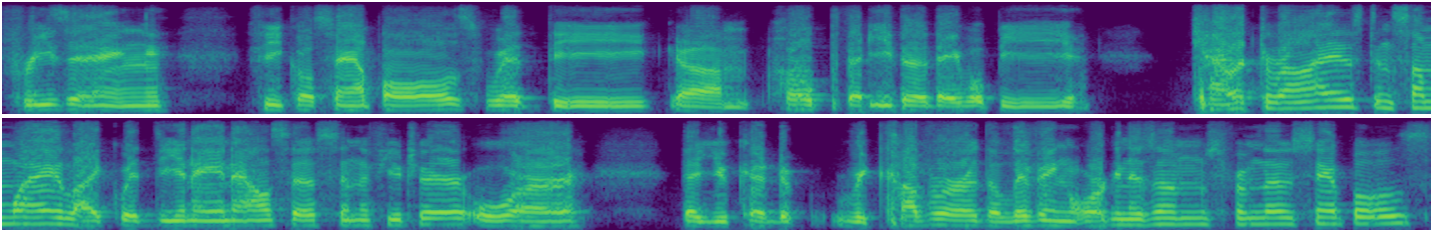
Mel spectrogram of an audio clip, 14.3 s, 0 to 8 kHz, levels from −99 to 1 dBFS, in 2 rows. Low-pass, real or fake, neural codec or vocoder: 7.2 kHz; fake; vocoder, 44.1 kHz, 128 mel bands, Pupu-Vocoder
